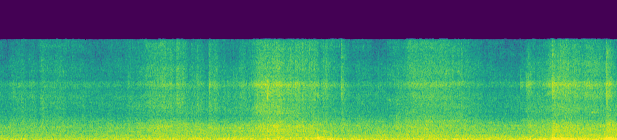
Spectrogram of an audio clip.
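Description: Freight train's hopper wagons rolling past close by: a steady rumble of steel wheels on rail, with a couple of knocks near the end.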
